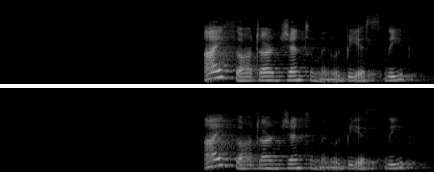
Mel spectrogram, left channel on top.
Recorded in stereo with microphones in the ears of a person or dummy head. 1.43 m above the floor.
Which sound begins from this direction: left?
A woman speaking, at 2.0 s.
